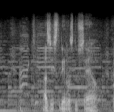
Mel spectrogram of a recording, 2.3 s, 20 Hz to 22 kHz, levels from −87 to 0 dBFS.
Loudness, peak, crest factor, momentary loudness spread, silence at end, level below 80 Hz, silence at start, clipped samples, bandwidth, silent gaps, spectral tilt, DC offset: -23 LUFS; -2 dBFS; 22 dB; 14 LU; 0 s; -40 dBFS; 0 s; under 0.1%; 14 kHz; none; -2.5 dB/octave; under 0.1%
